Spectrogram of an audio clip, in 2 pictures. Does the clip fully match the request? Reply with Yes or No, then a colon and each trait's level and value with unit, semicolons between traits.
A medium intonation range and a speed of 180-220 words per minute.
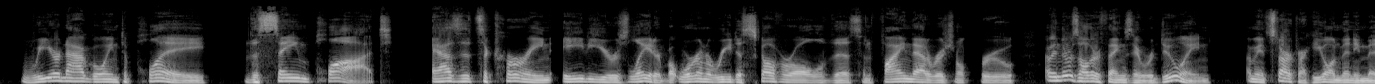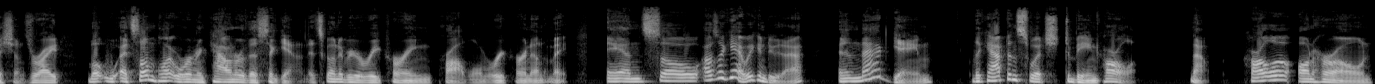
No: wide, 8.1 semitones; average, 200 wpm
